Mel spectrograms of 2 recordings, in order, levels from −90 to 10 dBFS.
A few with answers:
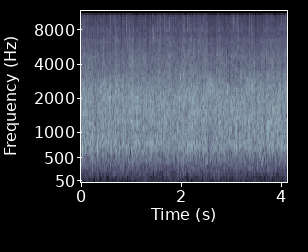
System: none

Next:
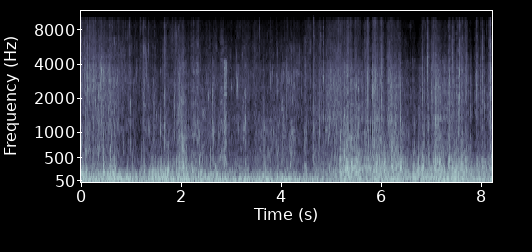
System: none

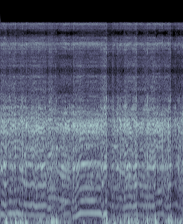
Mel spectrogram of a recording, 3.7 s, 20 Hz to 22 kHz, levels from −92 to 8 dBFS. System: vocoder, BigVGAN v2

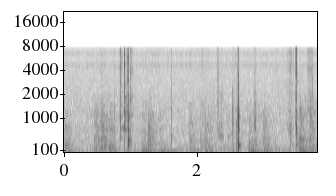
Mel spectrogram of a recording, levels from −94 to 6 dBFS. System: none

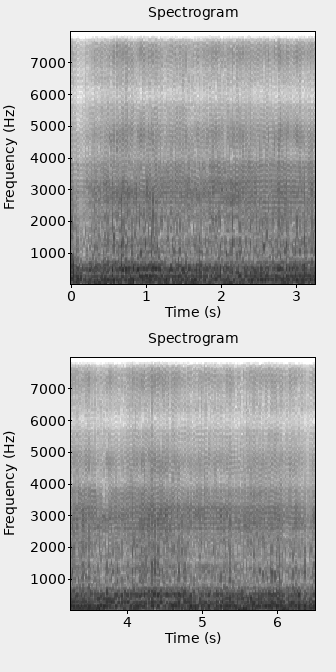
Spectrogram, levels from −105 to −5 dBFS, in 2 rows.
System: vocoder, BigVGAN v2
